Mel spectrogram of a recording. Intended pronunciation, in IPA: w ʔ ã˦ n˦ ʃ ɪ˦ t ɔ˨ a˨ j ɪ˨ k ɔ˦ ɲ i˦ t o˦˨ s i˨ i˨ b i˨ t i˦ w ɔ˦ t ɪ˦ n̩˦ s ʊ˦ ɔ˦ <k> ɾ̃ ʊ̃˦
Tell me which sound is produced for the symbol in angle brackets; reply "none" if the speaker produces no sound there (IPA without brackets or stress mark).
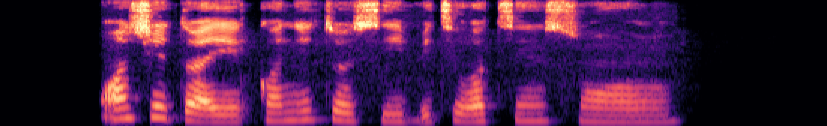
none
